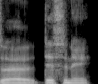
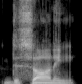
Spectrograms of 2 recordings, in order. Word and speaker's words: Dissany: He's not dead or anything, but everyone would pronounce his name like every time we had a substitute teacher, they would see how his name was like spelled, and they would just Uh-huh. say Dasani, Oh, like the like the water.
